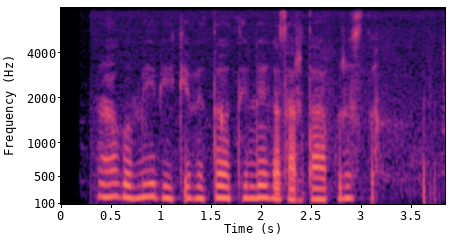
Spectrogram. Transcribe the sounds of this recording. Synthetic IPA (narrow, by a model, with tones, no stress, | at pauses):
na˦ɣo˨me˦βi˨ke˦βet̪o˦ti˦ne˦ŋɡa˨sa˨ɾtaakɾisto̥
